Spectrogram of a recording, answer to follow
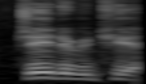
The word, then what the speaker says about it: JWT: just see what uh JWT actually looks like and I'm sure someone's going to call me out and say it's pronounced jot according to the RFC so I'm just going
